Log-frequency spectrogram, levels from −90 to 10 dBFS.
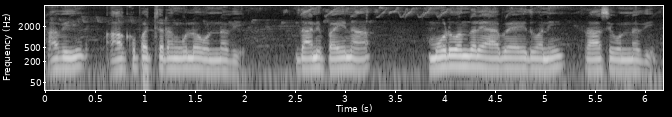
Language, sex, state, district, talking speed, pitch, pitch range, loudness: Telugu, male, Telangana, Mahabubabad, 115 wpm, 120 Hz, 105-130 Hz, -17 LUFS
